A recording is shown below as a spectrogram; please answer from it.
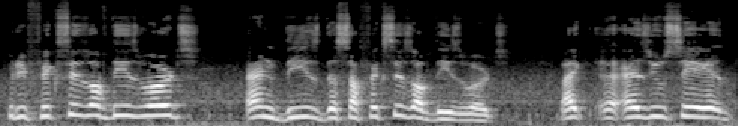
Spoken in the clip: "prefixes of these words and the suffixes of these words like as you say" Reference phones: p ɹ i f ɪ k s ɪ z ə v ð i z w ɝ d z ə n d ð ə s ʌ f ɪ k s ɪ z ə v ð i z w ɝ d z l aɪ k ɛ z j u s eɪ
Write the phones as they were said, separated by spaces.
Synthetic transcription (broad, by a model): p ɹ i f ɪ k s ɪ z ə v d i z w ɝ d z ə n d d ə s ʌ f ɪ k s ɪ z ə v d i z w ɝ d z l aɪ k ɛ z j u s eɪ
